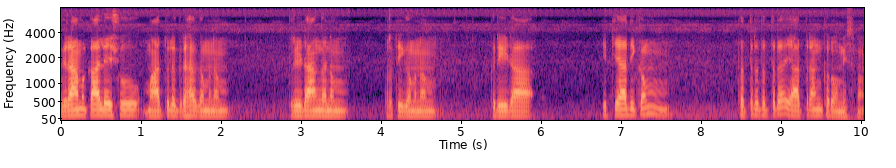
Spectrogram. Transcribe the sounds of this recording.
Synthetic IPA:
ʋiɾaːmɐkaːleːʃumaːt̪ulɐɡɾɐɦɐɡɐmɐnɐm | kɾiːɽaːŋɡɐnɐm | pɾɐt̪iɡɐmɐnɐm | kɾiːɽaː | it̪jaːd̪ʱikɐm | t̪ɐt̪ɾɐt̪ɐt̪ɾɐjaːt̪ɾaːŋkɐɾoːmismɐ

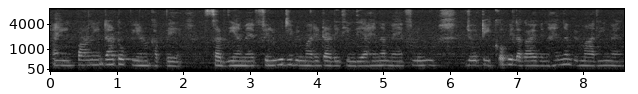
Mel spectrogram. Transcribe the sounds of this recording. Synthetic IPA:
ɛ̃ːpaːɽ̃iɗaːɖʱopiːəɽ̃kʰɐpe | sɐɾd̪iːəmẽfɪluːd͡ʑiːbiːmaːɾiɗaːɖʱit̪ʰĩːn̆d̪iaːɦeɦɪnə̆mẽfɪluːd͡ʑoːʈiːkobɪlɐɡaːeʋĩːnd̪aɦɪnə̆biːmaːɾimẽ

